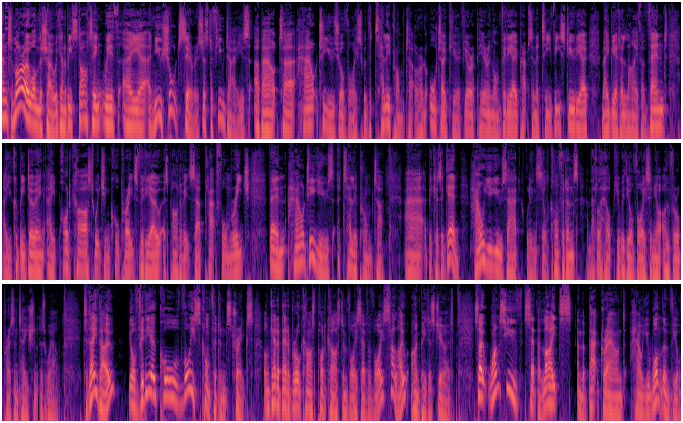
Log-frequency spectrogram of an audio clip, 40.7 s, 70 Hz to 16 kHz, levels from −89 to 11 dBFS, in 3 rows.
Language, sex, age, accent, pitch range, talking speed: English, male, 50-69, British, 85-120 Hz, 195 wpm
